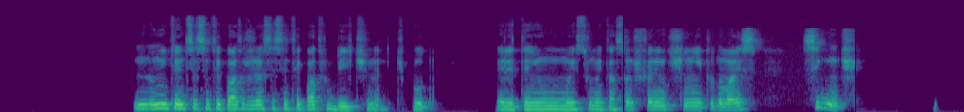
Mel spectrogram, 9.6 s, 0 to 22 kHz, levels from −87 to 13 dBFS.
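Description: Speech recording where from 6.22 s to 8.57 s, after a 20 ms gap, the sound narrows to nothing above 7.6 kHz with faint new noise, likely an input switched to a poorer device.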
